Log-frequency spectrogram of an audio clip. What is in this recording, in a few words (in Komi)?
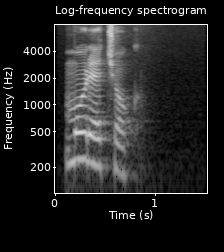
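"морячок", Komi, female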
